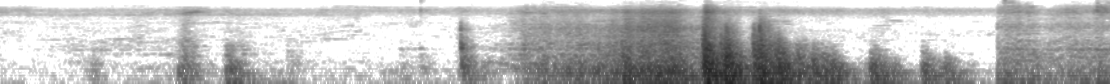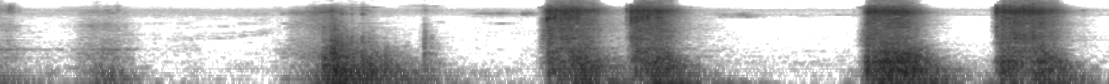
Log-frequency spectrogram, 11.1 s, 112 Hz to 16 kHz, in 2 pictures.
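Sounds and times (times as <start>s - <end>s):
board scraping against wooden beams: 2.3s - 6.4s, 7.0s - 9.1s.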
